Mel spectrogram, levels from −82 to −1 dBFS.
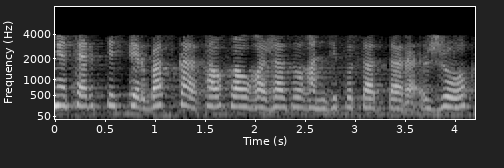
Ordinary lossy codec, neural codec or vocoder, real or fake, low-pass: AAC, 16 kbps; none; real; 7.2 kHz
